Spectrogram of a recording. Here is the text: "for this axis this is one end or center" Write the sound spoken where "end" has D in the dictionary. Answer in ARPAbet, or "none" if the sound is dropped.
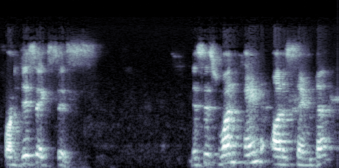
D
